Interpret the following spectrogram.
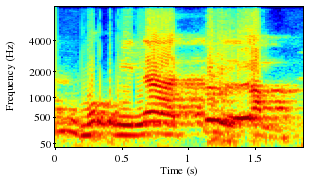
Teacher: Idgham itu artinya memasukkan memasukkan ee huruf satu huruf ke huruf lainnya. Seharusnya kan dia mukminatun, tapi tun itu dimasukkan ke lamnya. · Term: idgham bila ghunah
